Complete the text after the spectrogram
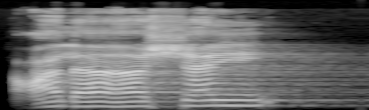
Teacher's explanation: یا ساکن سے پہلے زبر ہو تو یالین ہوتا ہے، اس کو نرم آواز کے ساتھ جلدی ادا کریں گے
